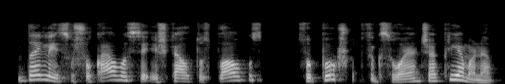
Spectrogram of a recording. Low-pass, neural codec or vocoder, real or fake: 7.2 kHz; codec, 16 kHz, 2 kbps, FunCodec, trained on LibriTTS, 25 frames a second; fake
